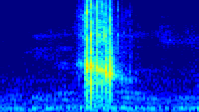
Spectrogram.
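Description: A single crisp crunch of someone biting into a raw potato, brief, with a short burst of crackling texture before fading into quiet.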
